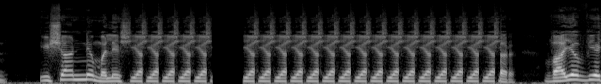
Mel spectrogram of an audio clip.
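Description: At 1.42 s the speech falls into a broken-record loop: a fragment of about 160 ms repeats exactly, back to back, 22 times until 5.01 s, giving a rapid stuttering judder with no forward progress. The likely cause is that the player, encoder or stream stopped advancing and kept re-sending the last piece it held. Whatever should have been heard during those three and a half seconds is gone, and the speech resumes at 5.01 s.

Inside that loop, from 2.11 s to 2.44 s, there is a playback stall. The output drops to silence for about 308 ms, cutting the repetition off abruptly before it picks up again. This is likely the playback side briefly running dry of data or having its thread blocked, so nothing reached the output until it recovered.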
